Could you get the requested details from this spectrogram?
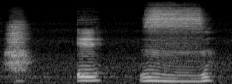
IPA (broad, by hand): h i z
